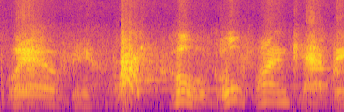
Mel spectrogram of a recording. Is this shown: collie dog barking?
yes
